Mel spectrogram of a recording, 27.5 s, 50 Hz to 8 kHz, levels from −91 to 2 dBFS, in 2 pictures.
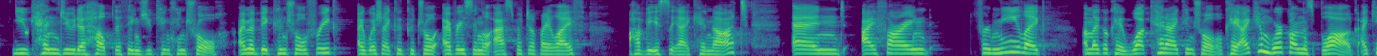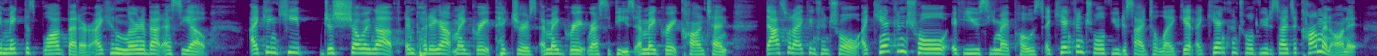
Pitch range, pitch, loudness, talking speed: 190-225 Hz, 205 Hz, -19 LUFS, 245 wpm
